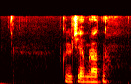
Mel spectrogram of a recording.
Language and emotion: Russian, neutral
